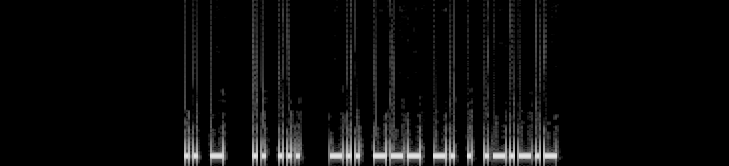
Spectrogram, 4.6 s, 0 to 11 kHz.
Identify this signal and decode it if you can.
Morse code, heard as a keyed tone, about 44 wpm, 700 Hz. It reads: IT IS DONE.
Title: Sentences from Top 500 Words 45wpm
